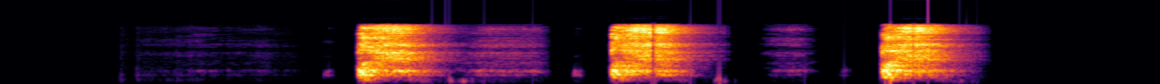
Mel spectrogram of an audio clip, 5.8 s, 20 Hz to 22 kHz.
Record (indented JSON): {
  "three_cough_length": "5.8 s",
  "three_cough_amplitude": 29895,
  "three_cough_signal_mean_std_ratio": 0.35,
  "survey_phase": "beta (2021-08-13 to 2022-03-07)",
  "age": "45-64",
  "gender": "Female",
  "wearing_mask": "No",
  "symptom_runny_or_blocked_nose": true,
  "symptom_sore_throat": true,
  "symptom_fatigue": true,
  "symptom_loss_of_taste": true,
  "smoker_status": "Never smoked",
  "respiratory_condition_asthma": false,
  "respiratory_condition_other": false,
  "recruitment_source": "Test and Trace",
  "submission_delay": "2 days",
  "covid_test_result": "Positive",
  "covid_test_method": "LFT"
}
